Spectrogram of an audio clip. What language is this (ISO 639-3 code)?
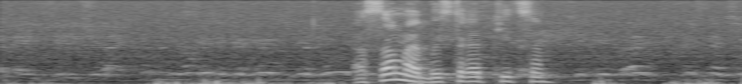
rus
